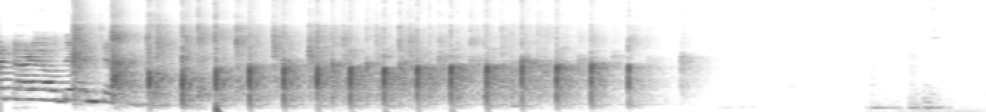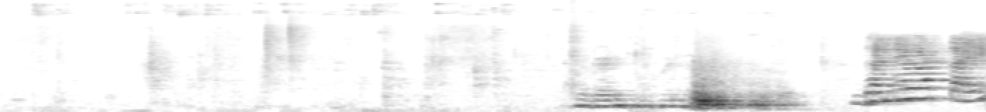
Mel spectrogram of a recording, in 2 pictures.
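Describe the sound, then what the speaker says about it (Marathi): Audience applause for a bumper prize draw winner from Bhandara, a dense burst of clapping for about five seconds before it stops, followed by quiet scattered sounds and someone speaking. "जोरदार टाळ्या होऊ द्या यांच्यासाठी."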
